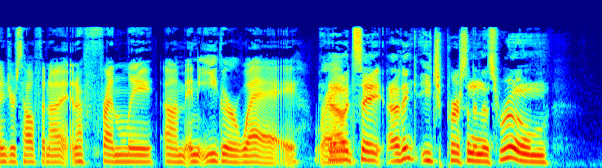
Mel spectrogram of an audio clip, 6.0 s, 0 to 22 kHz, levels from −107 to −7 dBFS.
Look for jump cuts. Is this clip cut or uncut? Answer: cut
